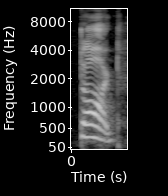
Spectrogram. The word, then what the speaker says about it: taught: Kurt had taught, taught, taught, GH इसके spelling में मौजूद है लेकिन इसको बोलना नहीं है। Taught.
